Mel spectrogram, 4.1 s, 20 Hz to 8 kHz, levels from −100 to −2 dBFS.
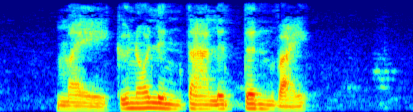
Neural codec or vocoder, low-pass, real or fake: none; 7.2 kHz; real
